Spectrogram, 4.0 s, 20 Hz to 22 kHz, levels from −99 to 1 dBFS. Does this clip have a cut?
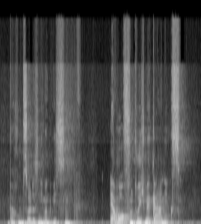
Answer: no; 0 cuts

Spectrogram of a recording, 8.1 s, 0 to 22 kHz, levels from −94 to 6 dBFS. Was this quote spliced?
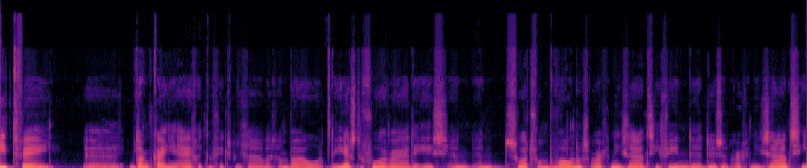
yes; 3 cuts; at 1.2 s, 3.2 s, 4.5 s

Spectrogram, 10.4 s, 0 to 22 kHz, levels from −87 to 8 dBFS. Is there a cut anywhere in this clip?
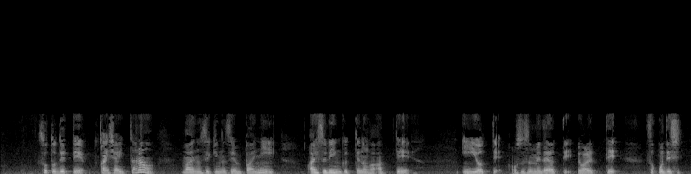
yes; 2 cuts; at 1.4 s, 7.6 s

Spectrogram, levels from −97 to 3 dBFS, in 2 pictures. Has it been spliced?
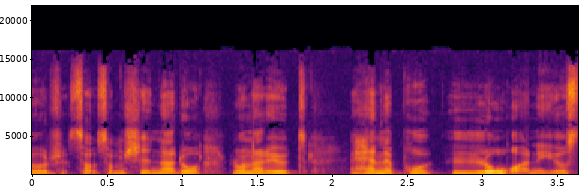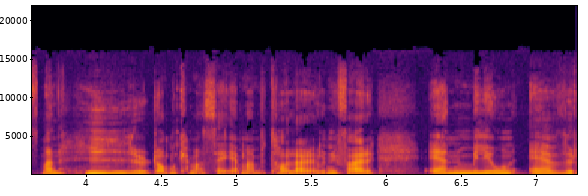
yes; 1 cut; at 3.7 s

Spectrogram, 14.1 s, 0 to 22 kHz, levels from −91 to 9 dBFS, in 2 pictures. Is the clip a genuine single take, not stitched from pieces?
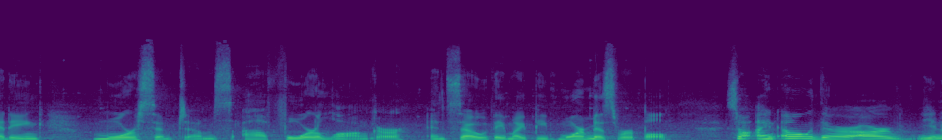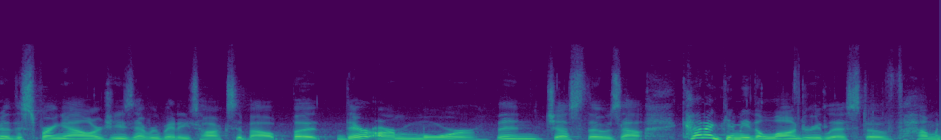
yes; 0 cuts

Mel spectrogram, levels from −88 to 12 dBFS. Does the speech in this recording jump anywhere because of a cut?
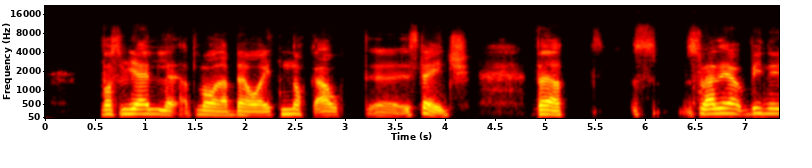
yes; 1 cut; at 1.3 s

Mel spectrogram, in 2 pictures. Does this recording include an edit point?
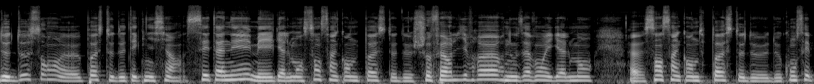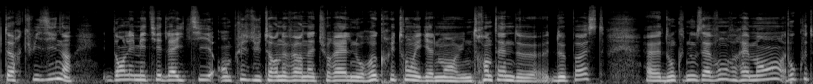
no; 0 cuts

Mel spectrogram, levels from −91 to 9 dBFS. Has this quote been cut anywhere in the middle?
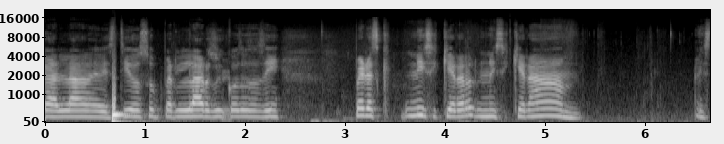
no; 0 cuts

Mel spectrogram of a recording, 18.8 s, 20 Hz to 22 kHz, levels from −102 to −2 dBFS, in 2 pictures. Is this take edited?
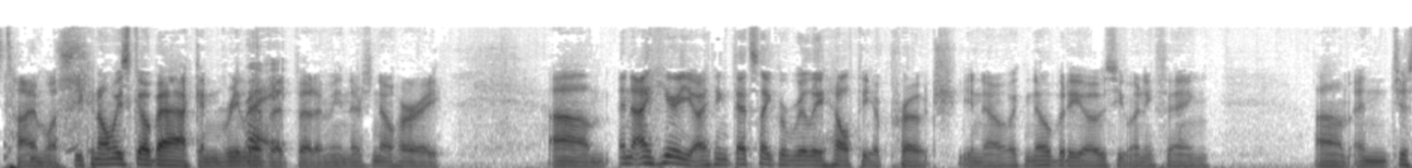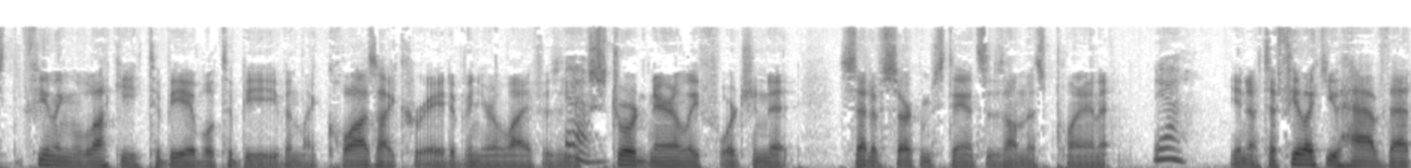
no; 0 cuts

